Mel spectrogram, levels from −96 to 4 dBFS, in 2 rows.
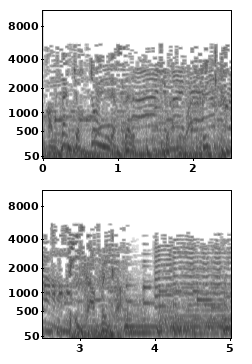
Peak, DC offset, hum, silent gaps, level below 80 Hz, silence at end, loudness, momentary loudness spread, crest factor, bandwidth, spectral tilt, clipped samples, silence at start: -10 dBFS; under 0.1%; none; none; -32 dBFS; 0 s; -25 LUFS; 2 LU; 14 dB; 5.8 kHz; -10 dB/octave; under 0.1%; 0 s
